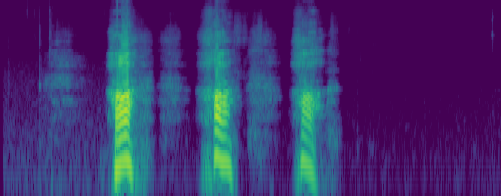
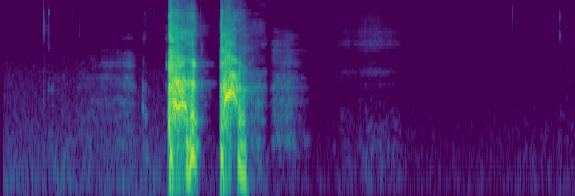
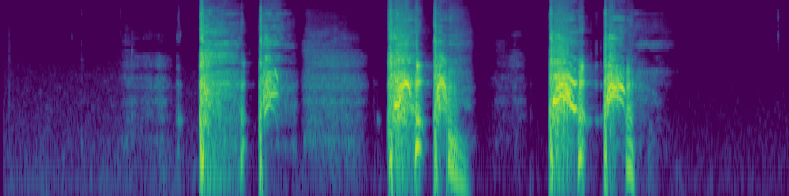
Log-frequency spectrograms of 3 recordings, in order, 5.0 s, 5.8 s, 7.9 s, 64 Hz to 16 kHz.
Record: {"exhalation_length": "5.0 s", "exhalation_amplitude": 32768, "exhalation_signal_mean_std_ratio": 0.23, "cough_length": "5.8 s", "cough_amplitude": 32767, "cough_signal_mean_std_ratio": 0.24, "three_cough_length": "7.9 s", "three_cough_amplitude": 32768, "three_cough_signal_mean_std_ratio": 0.35, "survey_phase": "beta (2021-08-13 to 2022-03-07)", "age": "65+", "gender": "Male", "wearing_mask": "No", "symptom_none": true, "smoker_status": "Never smoked", "respiratory_condition_asthma": false, "respiratory_condition_other": false, "recruitment_source": "REACT", "submission_delay": "2 days", "covid_test_result": "Negative", "covid_test_method": "RT-qPCR", "influenza_a_test_result": "Unknown/Void", "influenza_b_test_result": "Unknown/Void"}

